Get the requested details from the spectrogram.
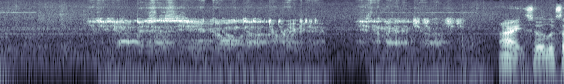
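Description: A man's voice speaks in a game, heard through a speaker.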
